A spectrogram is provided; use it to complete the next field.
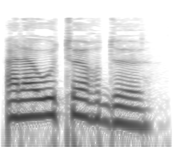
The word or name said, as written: à la hauteur de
